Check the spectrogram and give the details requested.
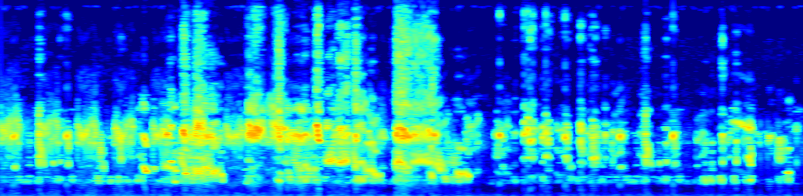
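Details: Swiftlet calling sound used to attract swiftlets, a nineteen-second lure track: dense, high-pitched chattering twitters and rasping squeaks, packed together with brief gaps, growing more broken toward the end.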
